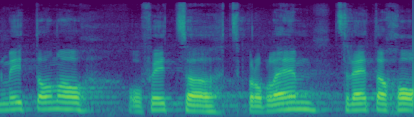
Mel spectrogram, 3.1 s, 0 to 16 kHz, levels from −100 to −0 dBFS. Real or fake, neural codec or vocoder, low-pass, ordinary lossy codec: fake; vocoder, 44.1 kHz, 128 mel bands every 512 samples, BigVGAN v2; 14.4 kHz; none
